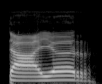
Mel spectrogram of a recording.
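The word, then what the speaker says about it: tyre: rule number 26 क्या कह रहा है, कह रहा है जब किसी वर्ड में आई के बाद RE आ जाए तो इसका उच्चारण हो जाएगा आय, क्या हो जाता है,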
